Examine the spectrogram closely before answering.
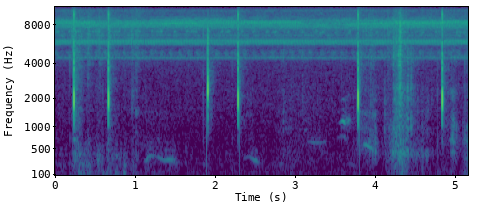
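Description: Touchscreen keyboard key-press clicks as letters are typed on a phone: about six short, sharp taps at an uneven pace.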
